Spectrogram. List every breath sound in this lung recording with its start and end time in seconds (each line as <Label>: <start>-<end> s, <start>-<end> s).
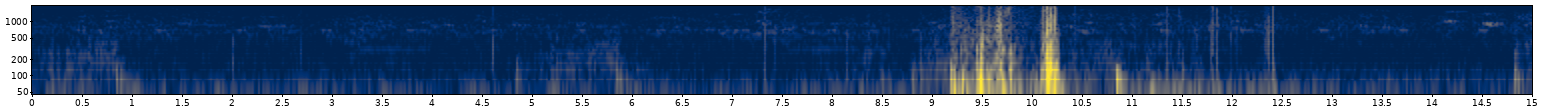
Inhalation: 0.00-0.85 s, 4.81-5.93 s
Crackles: 0.00-0.85 s, 4.81-5.93 s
